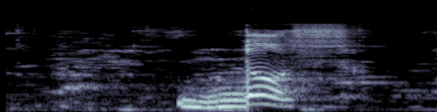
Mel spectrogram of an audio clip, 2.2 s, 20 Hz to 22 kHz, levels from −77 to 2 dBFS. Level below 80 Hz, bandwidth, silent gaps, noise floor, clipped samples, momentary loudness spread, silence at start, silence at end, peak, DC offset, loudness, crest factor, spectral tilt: -62 dBFS; 9.4 kHz; none; -39 dBFS; under 0.1%; 24 LU; 0.3 s; 0.35 s; -2 dBFS; under 0.1%; -15 LUFS; 18 dB; -3.5 dB/octave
